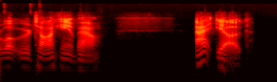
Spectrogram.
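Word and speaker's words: At-Yug: we were talking about at yug so the o is pronounced is an a at yug okay thank you the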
